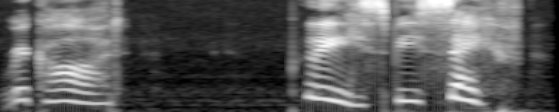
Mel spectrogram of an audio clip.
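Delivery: soft, slow plea; tender, soft plea. Acted. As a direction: whisper a worried goodbye to your brother. Tender audition line.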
